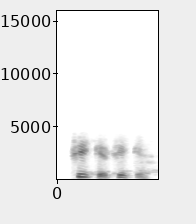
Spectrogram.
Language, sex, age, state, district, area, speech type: Punjabi, female, 30-45, Punjab, Bathinda, urban, conversation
